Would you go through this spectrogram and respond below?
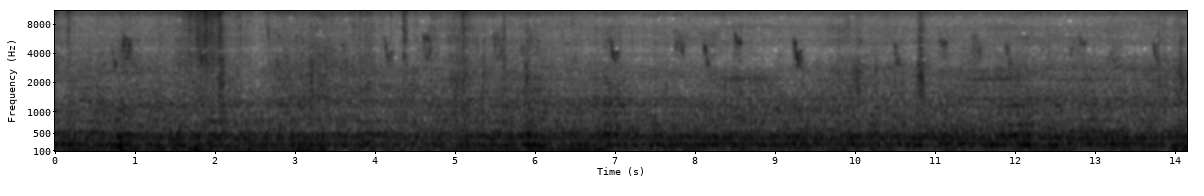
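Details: Continuous low hum of many honey bees at a hive, an even, layered drone with steady loudness and a few sharp clicks scattered through.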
